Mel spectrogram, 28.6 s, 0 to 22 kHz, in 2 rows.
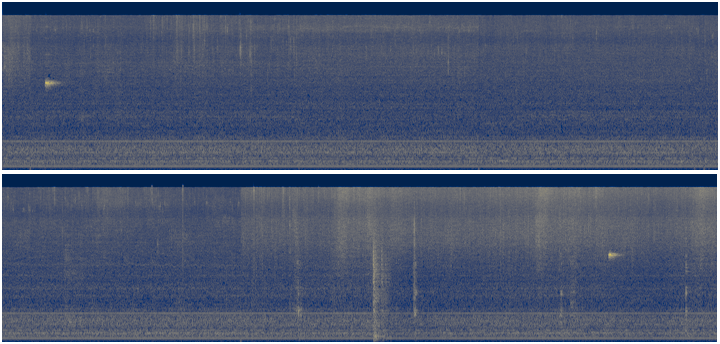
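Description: Potato cubes frying in hot oil in a wok: a steady sizzle over a low hum, with a few sharp knocks of a wooden spatula on the pan about 20 seconds in and two short high squeaks, one near the start and one near the end.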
